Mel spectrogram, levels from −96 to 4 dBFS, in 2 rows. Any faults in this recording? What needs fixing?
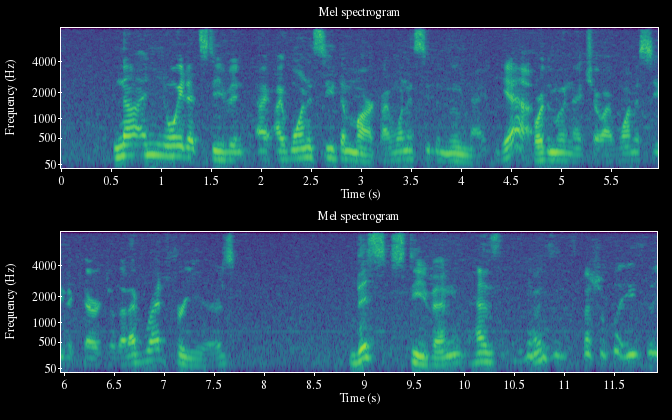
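The noise suppressor runs through the whole clip, pulling the steady background down by about 18 dB wherever it judges the frame to be noise. Because that decision changes from frame to frame, the room noise, which sits about 14 dB under the speech, drops away in the gaps and swells back in under each phrase. A gentler suppression depth or a slower-tracking noise estimate would prevent this.

In three places the same suppressor treats speech as noise and turns it down with the background. From 1.83 to 2.31 s it clips about 0.1 s of sound by up to about 11 dB. From 3.18 to 7.63 s roughly 2 s in total is pushed down by as much as about 18 dB. From 9.24 to 11.86 s about 1 s suffers the same 18 dB-deep cuts. Soft consonants and word tails there sound swallowed or faint. Loosening the suppressor's speech/noise threshold so quieter speech stays classed as voice would prevent it.

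At 8.98 to 9.00 s a single loud pop lands on top of the speech, peaking around 10 dB above the signal, with the talk carrying on underneath. It is a brief electrical pulse entering the chain, likely from a plug, switch, static discharge or driver glitch, shaped by the circuitry after it into a sharp click. Securing connections and avoiding switching or cable handling during recording would prevent it.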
